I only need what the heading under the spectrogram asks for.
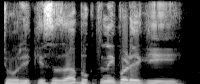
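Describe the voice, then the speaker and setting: A man's voice: medium pitch, a little slow, dark tone, natural voice. A man voicing a stubborn, solemn poor dervish who defies a king in a storybook tale. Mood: defiant. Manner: defiant, solemn. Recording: distant mic, faint music.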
